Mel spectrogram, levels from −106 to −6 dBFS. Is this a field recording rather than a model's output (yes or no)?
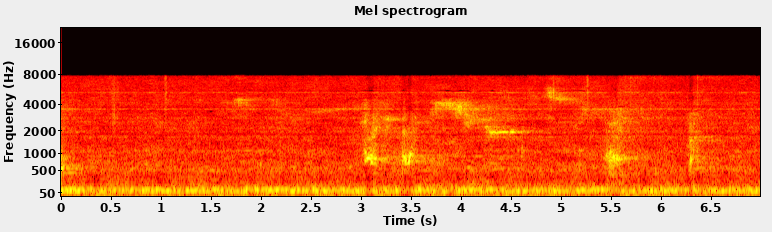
no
